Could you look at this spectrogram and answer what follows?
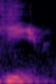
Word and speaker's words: Gein: Ed Gein. Got it. It rhymes with bean.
